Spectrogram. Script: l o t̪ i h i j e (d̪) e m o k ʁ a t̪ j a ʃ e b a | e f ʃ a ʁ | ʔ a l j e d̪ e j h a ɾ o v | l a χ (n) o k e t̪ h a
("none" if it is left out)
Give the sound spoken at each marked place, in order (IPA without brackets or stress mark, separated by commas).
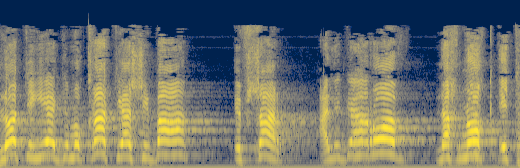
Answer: d̪, n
